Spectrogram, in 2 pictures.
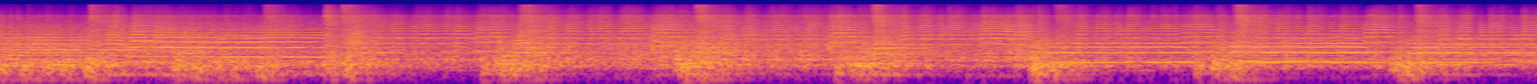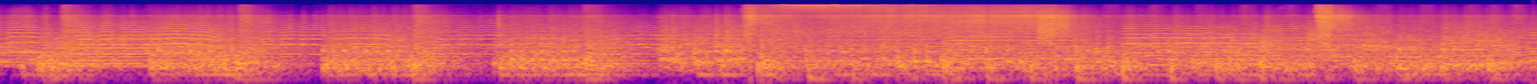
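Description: School marching band playing live: a brass section of trumpets, trombones and euphoniums plays held chords over marching drums. A bright, noisy crash lasting about three seconds cuts in about three-quarters of the way through.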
